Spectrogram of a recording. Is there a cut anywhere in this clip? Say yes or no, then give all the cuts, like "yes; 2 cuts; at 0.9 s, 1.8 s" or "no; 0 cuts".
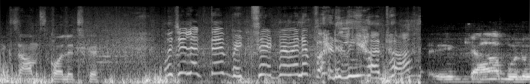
yes; 1 cut; at 4.2 s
